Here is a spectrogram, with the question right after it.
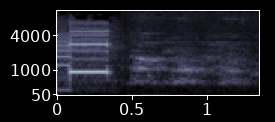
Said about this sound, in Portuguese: tem um monte de cachorro latindo e fugindo do vizinho do Cobel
